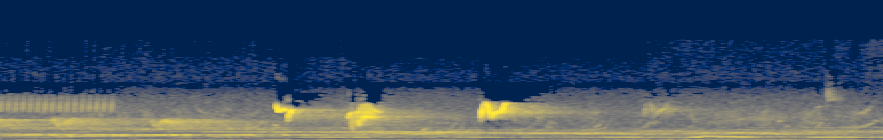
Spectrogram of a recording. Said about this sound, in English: One final call before heading off to sleep, giving the day over to the song of birds.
